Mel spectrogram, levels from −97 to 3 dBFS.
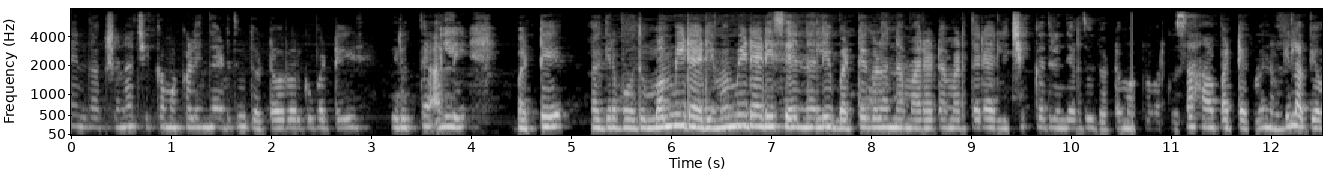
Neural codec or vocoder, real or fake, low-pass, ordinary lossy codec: none; real; 7.2 kHz; none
